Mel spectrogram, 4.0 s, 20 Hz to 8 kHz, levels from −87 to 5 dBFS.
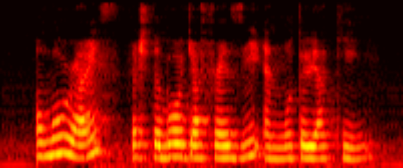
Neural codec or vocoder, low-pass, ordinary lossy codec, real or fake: autoencoder, 48 kHz, 32 numbers a frame, DAC-VAE, trained on Japanese speech; 7.2 kHz; none; fake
